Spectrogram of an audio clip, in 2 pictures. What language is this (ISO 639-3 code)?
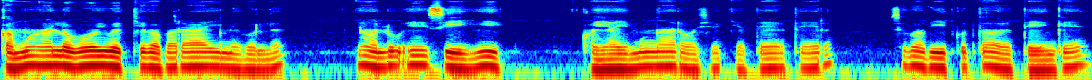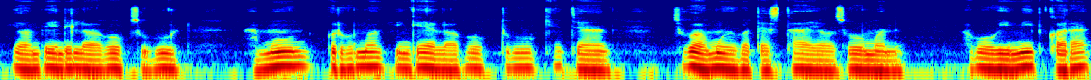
kln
